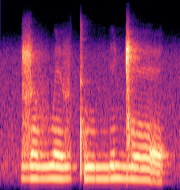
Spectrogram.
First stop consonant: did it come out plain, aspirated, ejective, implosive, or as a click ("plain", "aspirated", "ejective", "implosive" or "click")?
ejective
